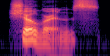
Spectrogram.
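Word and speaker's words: Sjögren's: It uh it's got an S and then a J after the S, which sounds very strange when you pronounce it Shoggrrens. So, Shogrins is a condition that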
